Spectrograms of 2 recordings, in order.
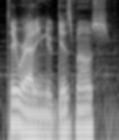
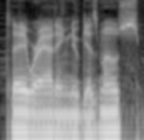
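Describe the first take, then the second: First: It is said in a higher, perkier voice. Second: It is said in a lower, plainer voice. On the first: The speaker calls it right. "I have to do the YouTuber" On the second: The speaker calls it wrong. "I don't want to be like"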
